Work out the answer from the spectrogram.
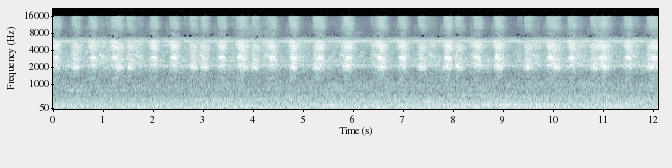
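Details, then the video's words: Woodland crickets at night in September, phone recording with stereo microphone: loud shrill chirps beating steadily about twice a second over a continuous high buzz, a faint low tone briefly audible. "Crickets in the woods at night"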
